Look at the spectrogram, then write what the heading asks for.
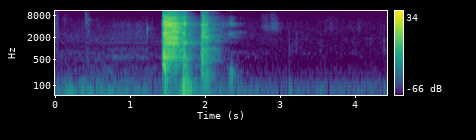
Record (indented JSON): {
  "cough_length": "4.4 s",
  "cough_amplitude": 16254,
  "cough_signal_mean_std_ratio": 0.24,
  "survey_phase": "alpha (2021-03-01 to 2021-08-12)",
  "age": "18-44",
  "gender": "Male",
  "wearing_mask": "No",
  "symptom_none": true,
  "smoker_status": "Never smoked",
  "respiratory_condition_asthma": false,
  "respiratory_condition_other": false,
  "recruitment_source": "REACT",
  "submission_delay": "2 days",
  "covid_test_result": "Negative",
  "covid_test_method": "RT-qPCR"
}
